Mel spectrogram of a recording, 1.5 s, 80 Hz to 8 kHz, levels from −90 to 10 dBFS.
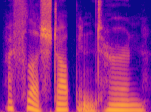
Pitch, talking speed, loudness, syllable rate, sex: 145 Hz, 200 wpm, -15 LUFS, 4.4 syllables/s, female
